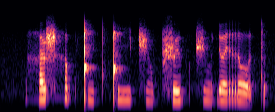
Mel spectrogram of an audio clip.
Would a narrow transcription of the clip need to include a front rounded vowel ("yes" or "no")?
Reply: yes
